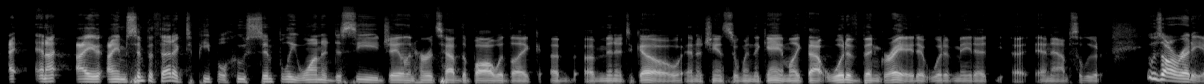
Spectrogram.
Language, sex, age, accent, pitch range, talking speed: English, male, 30-49, American, 80-100 Hz, 240 wpm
